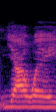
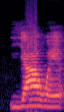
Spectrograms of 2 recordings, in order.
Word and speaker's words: Yahweh: And I will talk about different segments about how to get back to Yahweh and how you are truly supposed to live. But for the 4 Hebrew letters translator Yahweh are Y, a Yod, rhythms with Raz, which means, which we translate to Y.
